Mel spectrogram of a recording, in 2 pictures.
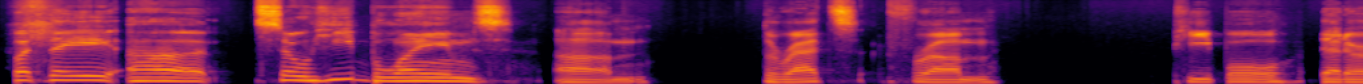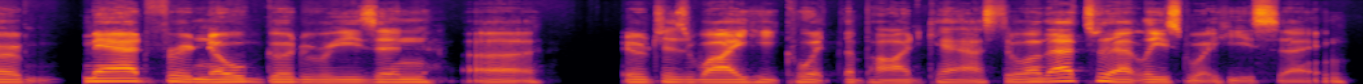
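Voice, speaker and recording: A man co-hosting a live stream with casual chat and deadpan, sarcastic asides. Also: mid-range voice, slow, no echo.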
